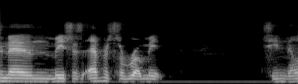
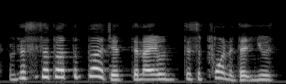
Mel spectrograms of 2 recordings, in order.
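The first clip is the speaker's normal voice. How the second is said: put-on higher, offended girl voice; politely wounded girl; Lily voice; 7 semitones higher than usual.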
